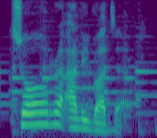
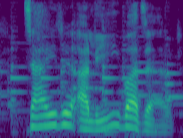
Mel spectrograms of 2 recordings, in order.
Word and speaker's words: চর আলী বাজার: নালিতাবাড়ির সমতল ও পাহাড়ের মিলনস্থল নয়াবিল ইউনিয়নের চর আলী বাজার। স্থানীয়দের উচ্চারণে যা হয়ে উঠেছে চাইর আলী বাজার।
